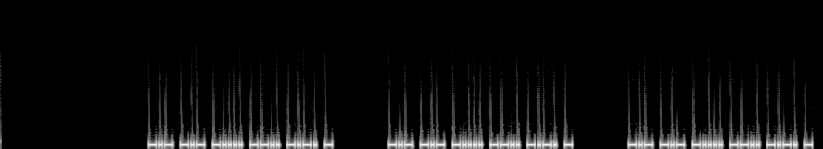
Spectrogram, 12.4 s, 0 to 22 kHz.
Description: Morse code, heard as a keyed tone, about 30 wpm, 700 Hz. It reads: KK6ZCT KK6ZCT KK6ZCT
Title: USA Call Signs - 6 Characters - Repeated 3x - 30wpm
